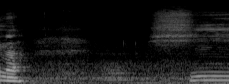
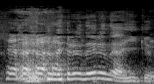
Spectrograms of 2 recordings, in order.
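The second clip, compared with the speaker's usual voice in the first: high, loud laughing words; 10 semitones higher, 14 dB louder than usual. Real, not acted. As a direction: crack up mid-sentence. Laughing at own failed play.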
